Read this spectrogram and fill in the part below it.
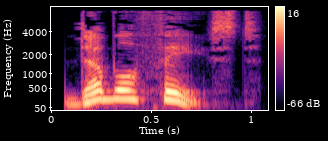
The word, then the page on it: double-faced: British English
